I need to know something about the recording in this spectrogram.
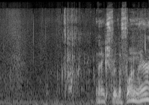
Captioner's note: water splashing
